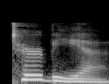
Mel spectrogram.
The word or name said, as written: terbia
